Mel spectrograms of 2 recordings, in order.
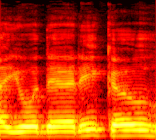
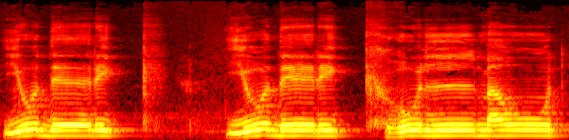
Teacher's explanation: الدال مقلقله في كلمه يدركه ساكنه في وسط الكلام قلقل الصغرى والكاف مهموسه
